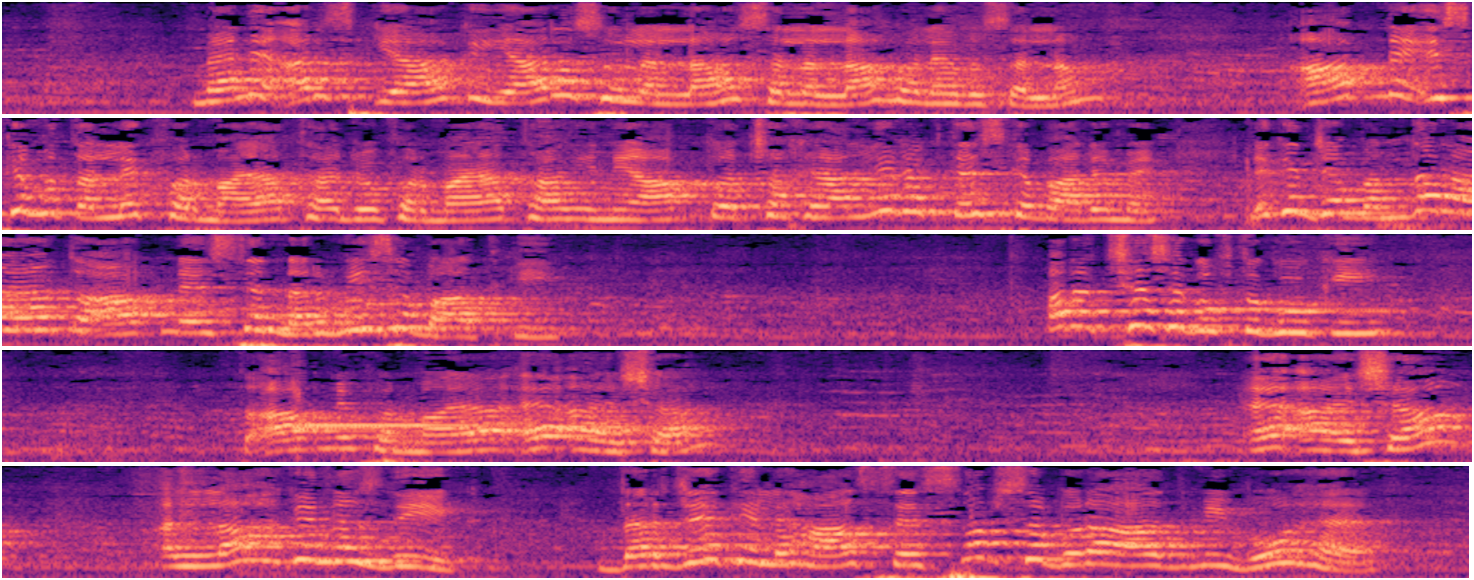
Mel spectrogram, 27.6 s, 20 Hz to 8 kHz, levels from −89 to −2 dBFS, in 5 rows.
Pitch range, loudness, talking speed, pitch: 235-350 Hz, -17 LUFS, 155 wpm, 270 Hz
